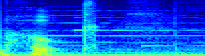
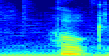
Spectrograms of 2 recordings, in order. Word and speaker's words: Hoke: One of Dragoonstown's many soothsayers, Madame Hoke, pronounced like you're coughing up a gnarly bit of phlegm, is the real deal.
